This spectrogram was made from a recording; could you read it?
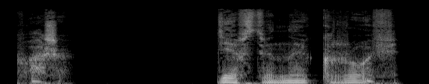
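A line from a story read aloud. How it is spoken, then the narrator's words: Reverent whisper. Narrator (Russian): благоговейно прошептал он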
